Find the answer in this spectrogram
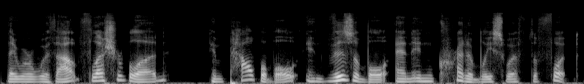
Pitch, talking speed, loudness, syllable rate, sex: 140 Hz, 135 wpm, -21 LUFS, 4.8 syllables/s, male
